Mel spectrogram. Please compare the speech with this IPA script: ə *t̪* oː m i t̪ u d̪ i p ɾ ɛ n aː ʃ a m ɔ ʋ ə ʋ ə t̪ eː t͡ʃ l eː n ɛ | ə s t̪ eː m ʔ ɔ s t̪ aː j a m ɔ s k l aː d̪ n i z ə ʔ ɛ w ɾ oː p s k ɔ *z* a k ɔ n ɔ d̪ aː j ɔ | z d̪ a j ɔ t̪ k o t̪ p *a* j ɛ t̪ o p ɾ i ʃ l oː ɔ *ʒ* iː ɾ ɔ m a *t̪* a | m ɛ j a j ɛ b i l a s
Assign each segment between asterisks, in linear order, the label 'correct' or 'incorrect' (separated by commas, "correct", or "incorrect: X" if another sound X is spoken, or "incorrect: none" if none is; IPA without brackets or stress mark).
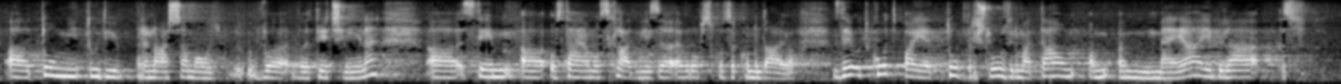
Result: correct, correct, correct, incorrect: z, correct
